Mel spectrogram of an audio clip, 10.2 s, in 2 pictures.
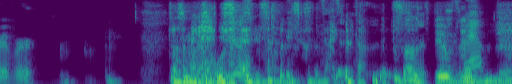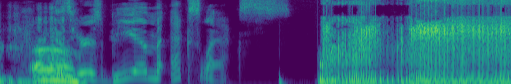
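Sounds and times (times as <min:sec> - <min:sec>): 
speech: 0:00.0 - 0:00.5, 0:01.4 - 0:09.6
laughter: 0:01.7 - 0:06.0
long wet fart: 0:08.3 - 0:10.2.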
